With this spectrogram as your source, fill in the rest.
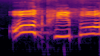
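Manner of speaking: high, loud offended exclamation; indignant cry. A narrator's reading. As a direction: protest being called old. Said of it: "cried old George".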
